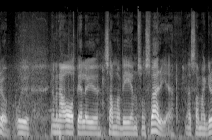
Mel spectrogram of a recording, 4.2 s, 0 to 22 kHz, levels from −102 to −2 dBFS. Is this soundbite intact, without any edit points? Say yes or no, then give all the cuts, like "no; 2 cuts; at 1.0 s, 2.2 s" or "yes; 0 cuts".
no; 1 cut; at 1.5 s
